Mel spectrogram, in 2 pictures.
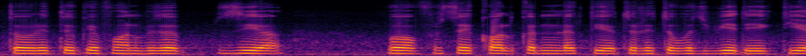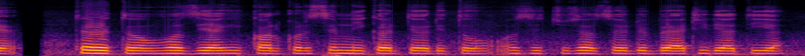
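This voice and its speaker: A woman's voice: lowish voice, monotone, brisk, warm tone, a little hiss or hum. A woman hosting her channel, casually retelling a romance story in a plain, repetitive way.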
